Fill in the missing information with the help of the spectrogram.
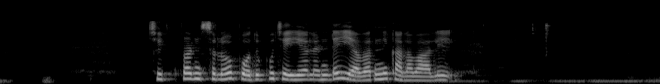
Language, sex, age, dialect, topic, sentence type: Telugu, female, 36-40, Utterandhra, banking, question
